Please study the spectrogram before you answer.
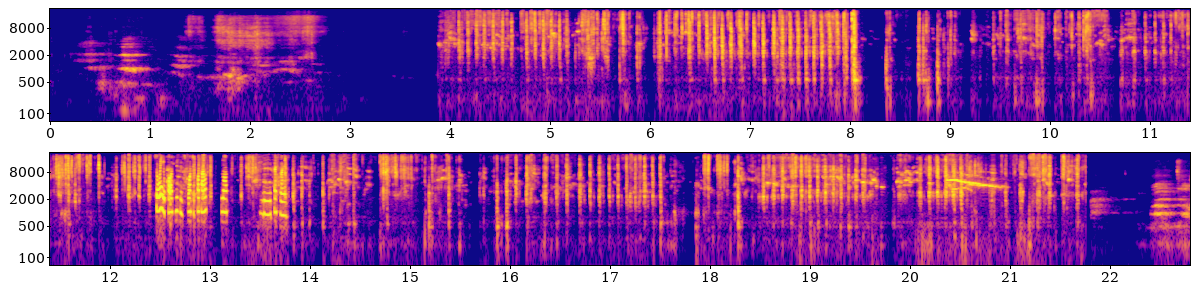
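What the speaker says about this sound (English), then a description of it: "So I'll just quickly go ahead and cut this. I'll go ahead and cut it out." Scissors cut out a paper bodice pattern close by in a quiet room, with intermittent crisp snipping and rustling paper in short bursts and pauses.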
